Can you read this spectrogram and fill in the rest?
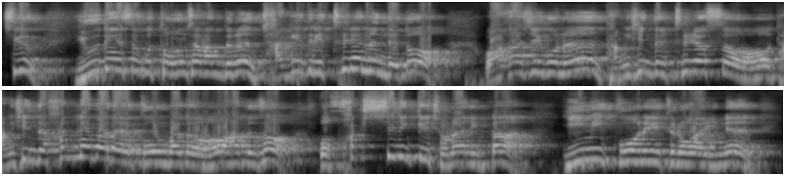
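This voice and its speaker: A man pastor preaching a sermon to a youth service, lively, acting out the voices he quotes. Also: very high voice, echoey room. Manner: animated, acts out quoted voices. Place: church sanctuary.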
